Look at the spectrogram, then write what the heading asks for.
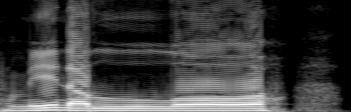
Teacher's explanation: Kemudian pada lafal minallah, pada lafal Allah di sini ada namanya hukum berupa lam tafkhim, lam yang dibaca dengan tebal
